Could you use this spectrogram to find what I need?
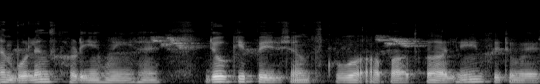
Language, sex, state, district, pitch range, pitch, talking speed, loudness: Hindi, male, Uttar Pradesh, Budaun, 100-115 Hz, 100 Hz, 110 wpm, -22 LUFS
